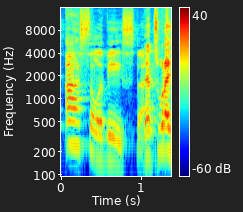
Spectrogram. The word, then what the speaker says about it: hasta la vista: Hasta Valencia. If you're gonna have a closing line, can you say it right? It's hasta la vista.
